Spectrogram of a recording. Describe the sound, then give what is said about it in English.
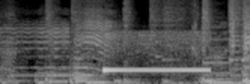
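An outgoing phone call rings: a single steady electronic ringback tone holds for about a second and a half, with faint background sound before and after it. “Okay, it's ringing.”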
